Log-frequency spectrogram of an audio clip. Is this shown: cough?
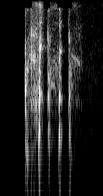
yes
